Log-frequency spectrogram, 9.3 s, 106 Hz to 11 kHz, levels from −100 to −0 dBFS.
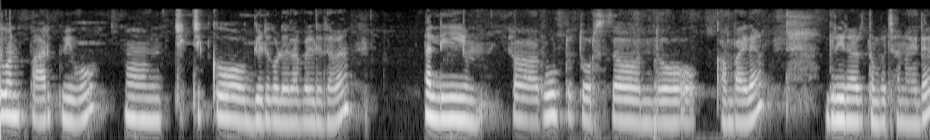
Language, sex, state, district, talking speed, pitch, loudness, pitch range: Kannada, female, Karnataka, Raichur, 110 wpm, 215 Hz, -21 LUFS, 200-240 Hz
